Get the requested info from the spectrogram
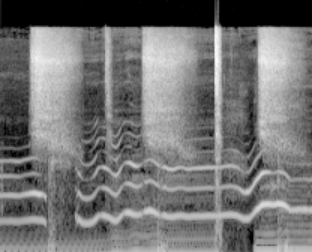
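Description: Layered a cappella voices performing an instrumental metal passage. A wordless lead voice holds and bends its pitch in slides over a low sung drone. Vocal-percussion 'woosh' cymbal washes sound near the start and again near the end, with a sharp snare-like hit about three seconds in.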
